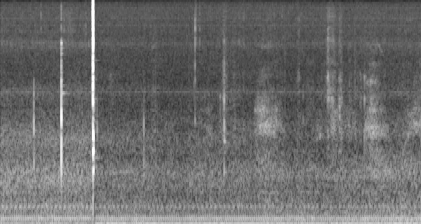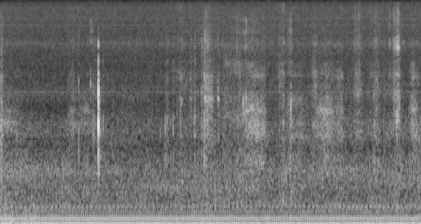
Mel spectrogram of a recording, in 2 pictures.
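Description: A car engine idling with a steady low hum, with a few sharp clicks over it, the loudest about one and a half seconds in.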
